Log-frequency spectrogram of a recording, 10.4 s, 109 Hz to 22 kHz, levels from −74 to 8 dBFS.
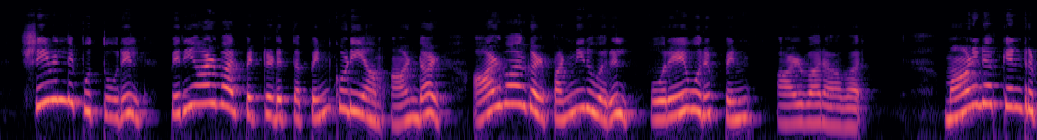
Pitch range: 255-355 Hz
